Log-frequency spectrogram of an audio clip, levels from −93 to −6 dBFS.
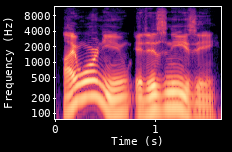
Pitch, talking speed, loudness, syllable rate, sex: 125 Hz, 215 wpm, -15 LUFS, 4.7 syllables/s, male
